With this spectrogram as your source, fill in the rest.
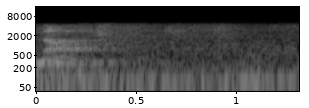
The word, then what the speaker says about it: naught: Or you can also say as P naught. Not my fault, sorry, English is like this. Naught is spelled N-A-U-G-H-T.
